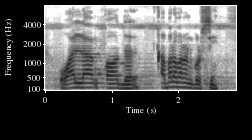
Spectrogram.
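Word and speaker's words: وَلَقَدْ: ওয়াও জবর ওয়া, লাম জবর লা, ওয়ালা, কফ দাল জবর কদ, ওয়ালাকাদ। আবার বানান করছি, ওয়াও জবর ওয়া, লাম জবর লা, ওয়ালা, কফ দাল জবর কদ, ওয়ালাকাদ রাআহু।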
